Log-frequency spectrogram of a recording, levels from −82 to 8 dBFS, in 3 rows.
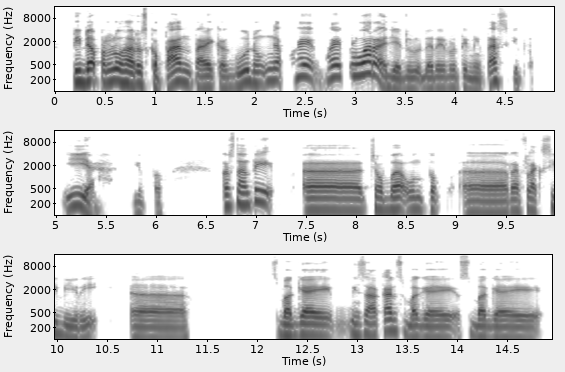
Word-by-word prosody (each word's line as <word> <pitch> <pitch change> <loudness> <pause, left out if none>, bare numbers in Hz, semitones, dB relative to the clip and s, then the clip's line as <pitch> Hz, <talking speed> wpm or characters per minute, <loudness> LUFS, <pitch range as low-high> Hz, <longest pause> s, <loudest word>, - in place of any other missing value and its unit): tidak 180 +1 +6
perlu 180 +1 +4
harus 155 -1 +4
ke - - 0
pantai, 155 -8 +4
ke 125 - -5
gunung, 160 +5 -2
nggak, 195 -1 -1
pokonya 245 0 +1
pokoknya 235 +3 +2
keluar 275 +3 +7
aja 120 -2 -2
dulu 115 -1 -6
dari 115 +1 -4
rutinitas 120 -4 -4
gitu. - - -15 0.4
Iya 165 0 -1 0.4
gitu, - - -16 0.6
terus 175 +1 -3
nanti, 205 +2 +1 0.3
eee, 140 -1 +2
coba 145 0 +1
untuk, 145 -1 -8 0.2
eee, 120 -1 -2
refleksi 135 +3 -5
diri, 110 -3 -7 0.3
eee, 105 -1 -2 0.9
sebagai 125 -1 +2 0.2
misalkan 140 +5 0
sebagai 110 -4 -2
sebagai, 105 -3 -3
135 Hz, 125 wpm, -22 LUFS, 115-165 Hz, 0.9 s, keluar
